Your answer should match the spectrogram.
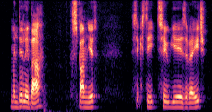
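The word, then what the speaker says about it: Mendilibar: Jose Louis that's how you say his name mandeliba Spaniard 62 years of age got the one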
